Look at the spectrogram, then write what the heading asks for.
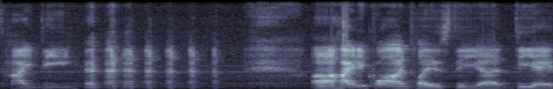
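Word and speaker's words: Highdee: character, but Heidi, and it's spelled H-I-G-H-D-E-E, so it's Heidi.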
